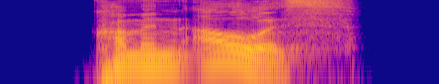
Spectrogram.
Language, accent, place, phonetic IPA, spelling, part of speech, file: German, Germany, Berlin, [ˌkɔmən ˈaʊ̯s], kommen aus, verb, De-kommen aus.ogg
- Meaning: inflection of auskommen: 1. first/third-person plural present 2. first/third-person plural subjunctive I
